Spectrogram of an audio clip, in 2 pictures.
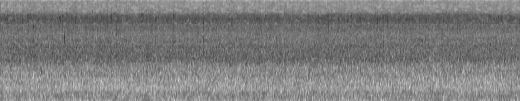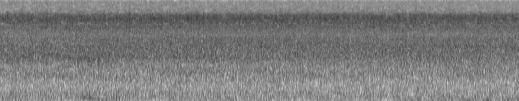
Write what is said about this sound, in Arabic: نعم هذا هو نهر بعقلين بلبنان.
